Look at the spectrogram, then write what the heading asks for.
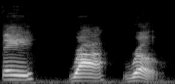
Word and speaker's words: Pharaoh: And Pharaoh is really supposed to be pronounced Fero. If it's spelled Pharaoh and it pronounced like that, it's because it's a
